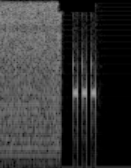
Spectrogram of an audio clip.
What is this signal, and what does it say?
There is no code.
